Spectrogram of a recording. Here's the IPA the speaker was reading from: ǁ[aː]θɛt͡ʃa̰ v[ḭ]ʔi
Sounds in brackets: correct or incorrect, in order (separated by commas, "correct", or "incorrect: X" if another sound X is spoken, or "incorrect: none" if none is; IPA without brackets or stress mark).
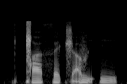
correct, correct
